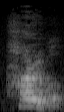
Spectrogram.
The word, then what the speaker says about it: horrible: However, when the letter H has a sound like h, then it is pronounced like horrible. It is as if it were a consonant sound. In this case, we say a horrible man.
